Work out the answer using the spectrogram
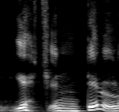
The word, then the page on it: yehch'indil: hupa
